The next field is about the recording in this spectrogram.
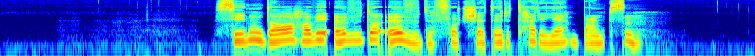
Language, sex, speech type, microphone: Norwegian, female, read, Shure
